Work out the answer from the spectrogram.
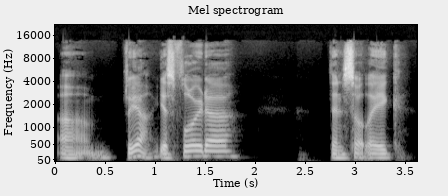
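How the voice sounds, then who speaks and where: A man's voice: medium pitch, takes it slowly, gravelly, dry recording, clean studio sound. A man in his thirties from Peru, a podcast guest talking casually and hesitantly with many ums and restarts. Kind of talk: casual interview.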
